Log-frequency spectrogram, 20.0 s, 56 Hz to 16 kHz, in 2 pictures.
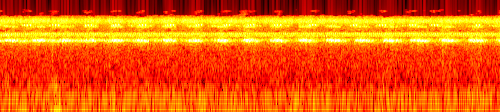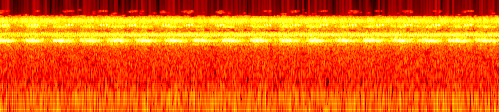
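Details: Crickets calling through a windy night, an unbroken ringing chorus of high, regularly pulsed chirps, about 105 per minute, steady in loudness throughout, with a gentle low murmur beneath.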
